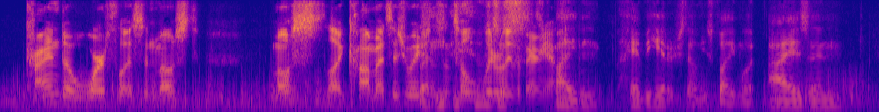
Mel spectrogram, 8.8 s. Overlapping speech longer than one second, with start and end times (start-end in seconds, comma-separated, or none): 4.2-5.7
